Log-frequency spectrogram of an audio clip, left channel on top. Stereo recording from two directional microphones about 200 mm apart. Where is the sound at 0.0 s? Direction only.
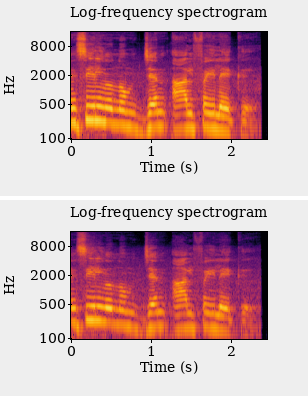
30° left (ahead or behind).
